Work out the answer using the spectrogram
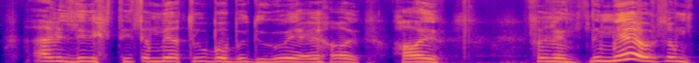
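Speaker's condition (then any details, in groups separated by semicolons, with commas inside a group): Cerebral palsy; speech difficulties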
